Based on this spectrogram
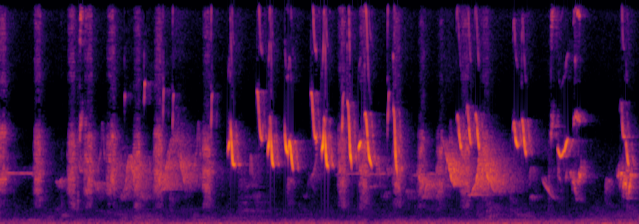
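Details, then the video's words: High, rambling European goldfinch song from a kept pintón bird: buzzy trills blend into sharp chirps and quick tinkling notes, growing louder midway. "Mi jilguero pinton"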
